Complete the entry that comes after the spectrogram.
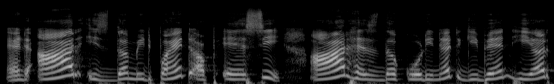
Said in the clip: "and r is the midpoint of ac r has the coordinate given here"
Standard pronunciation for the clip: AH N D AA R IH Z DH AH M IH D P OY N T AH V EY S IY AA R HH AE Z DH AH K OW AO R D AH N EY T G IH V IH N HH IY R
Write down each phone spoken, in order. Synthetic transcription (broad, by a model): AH N D AA R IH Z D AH M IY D P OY N T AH P EY S IY AA R HH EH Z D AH K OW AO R D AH N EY T G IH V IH N HH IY R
